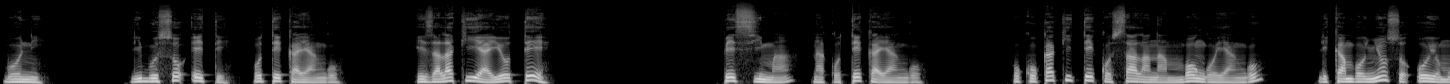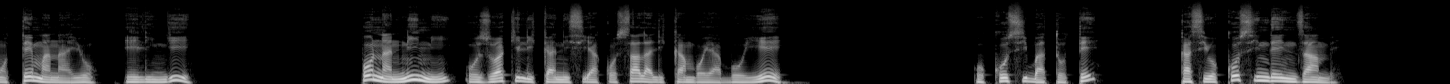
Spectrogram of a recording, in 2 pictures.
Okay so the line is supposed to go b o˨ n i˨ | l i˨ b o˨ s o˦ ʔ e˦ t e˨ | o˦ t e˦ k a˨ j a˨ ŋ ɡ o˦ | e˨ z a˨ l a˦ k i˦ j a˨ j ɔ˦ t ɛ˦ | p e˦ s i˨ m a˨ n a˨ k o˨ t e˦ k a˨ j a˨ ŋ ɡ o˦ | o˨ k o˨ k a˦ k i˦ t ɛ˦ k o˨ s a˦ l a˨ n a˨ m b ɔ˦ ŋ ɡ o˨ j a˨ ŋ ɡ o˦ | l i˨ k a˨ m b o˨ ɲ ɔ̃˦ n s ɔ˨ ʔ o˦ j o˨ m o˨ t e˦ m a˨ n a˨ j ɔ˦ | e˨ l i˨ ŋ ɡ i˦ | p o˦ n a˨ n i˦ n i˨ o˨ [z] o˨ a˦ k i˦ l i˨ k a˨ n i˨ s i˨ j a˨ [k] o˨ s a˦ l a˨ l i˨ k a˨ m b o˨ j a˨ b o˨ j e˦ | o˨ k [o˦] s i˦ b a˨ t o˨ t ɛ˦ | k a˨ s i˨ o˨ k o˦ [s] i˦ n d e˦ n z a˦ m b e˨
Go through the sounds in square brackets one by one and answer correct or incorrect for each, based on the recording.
correct, correct, correct, correct

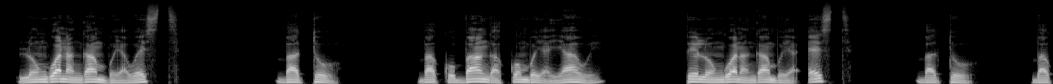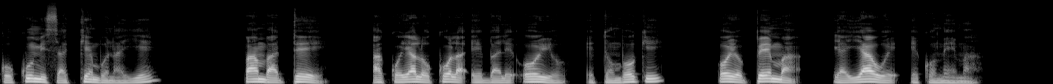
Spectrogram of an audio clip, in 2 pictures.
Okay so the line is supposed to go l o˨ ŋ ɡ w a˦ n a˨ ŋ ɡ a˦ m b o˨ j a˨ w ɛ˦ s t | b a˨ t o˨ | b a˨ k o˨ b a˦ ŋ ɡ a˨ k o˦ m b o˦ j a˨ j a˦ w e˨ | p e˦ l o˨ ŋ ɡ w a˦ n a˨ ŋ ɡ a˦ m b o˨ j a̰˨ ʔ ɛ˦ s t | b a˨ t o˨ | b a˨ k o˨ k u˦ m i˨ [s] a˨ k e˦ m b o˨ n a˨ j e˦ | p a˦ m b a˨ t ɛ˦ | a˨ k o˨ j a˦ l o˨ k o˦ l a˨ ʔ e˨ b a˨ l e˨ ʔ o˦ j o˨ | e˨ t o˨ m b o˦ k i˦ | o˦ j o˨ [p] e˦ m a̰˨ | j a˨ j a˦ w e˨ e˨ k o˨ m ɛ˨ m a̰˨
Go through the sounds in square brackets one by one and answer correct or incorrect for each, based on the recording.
correct, correct

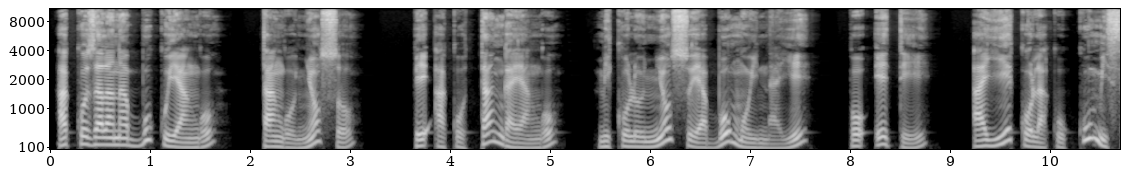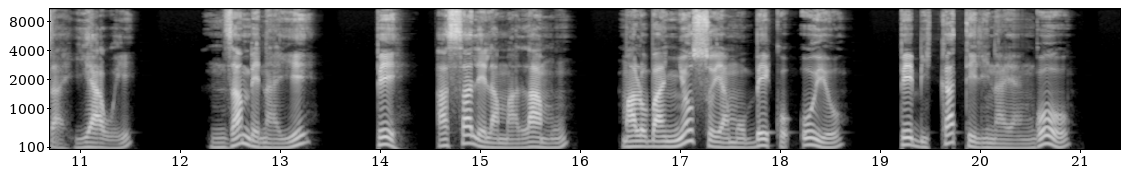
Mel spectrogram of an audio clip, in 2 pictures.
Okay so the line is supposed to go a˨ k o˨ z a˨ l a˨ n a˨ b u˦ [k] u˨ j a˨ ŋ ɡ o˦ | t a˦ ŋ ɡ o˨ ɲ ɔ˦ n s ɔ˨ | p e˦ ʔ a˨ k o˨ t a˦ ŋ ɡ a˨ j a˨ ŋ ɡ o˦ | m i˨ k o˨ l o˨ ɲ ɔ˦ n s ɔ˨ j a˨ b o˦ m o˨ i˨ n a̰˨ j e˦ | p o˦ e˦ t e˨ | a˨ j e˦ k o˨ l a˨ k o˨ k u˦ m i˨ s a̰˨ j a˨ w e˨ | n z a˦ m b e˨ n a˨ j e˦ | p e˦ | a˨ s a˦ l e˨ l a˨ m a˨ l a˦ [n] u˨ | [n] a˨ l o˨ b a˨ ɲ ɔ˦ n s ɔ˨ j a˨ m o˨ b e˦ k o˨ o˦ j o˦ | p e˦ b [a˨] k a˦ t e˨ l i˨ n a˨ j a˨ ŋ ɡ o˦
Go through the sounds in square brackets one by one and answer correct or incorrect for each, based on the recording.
correct, incorrect, incorrect, incorrect

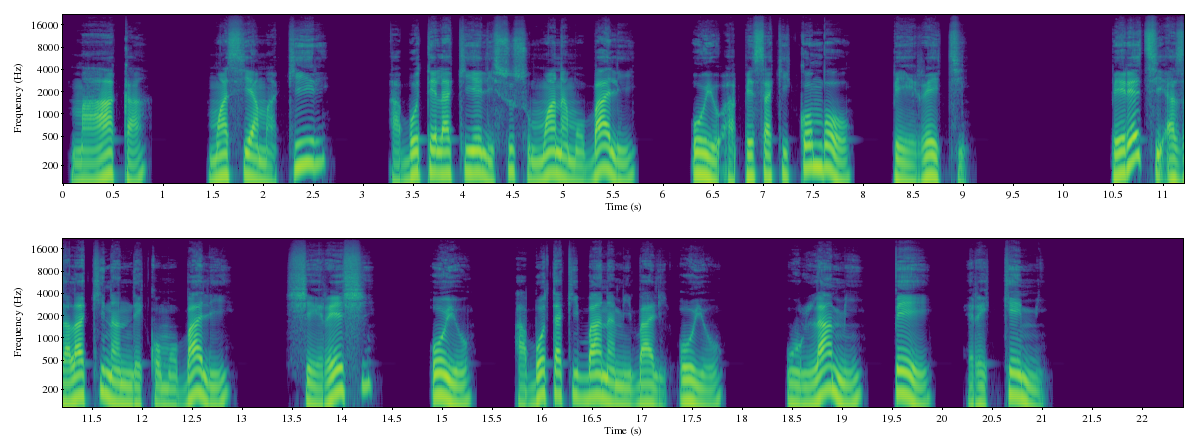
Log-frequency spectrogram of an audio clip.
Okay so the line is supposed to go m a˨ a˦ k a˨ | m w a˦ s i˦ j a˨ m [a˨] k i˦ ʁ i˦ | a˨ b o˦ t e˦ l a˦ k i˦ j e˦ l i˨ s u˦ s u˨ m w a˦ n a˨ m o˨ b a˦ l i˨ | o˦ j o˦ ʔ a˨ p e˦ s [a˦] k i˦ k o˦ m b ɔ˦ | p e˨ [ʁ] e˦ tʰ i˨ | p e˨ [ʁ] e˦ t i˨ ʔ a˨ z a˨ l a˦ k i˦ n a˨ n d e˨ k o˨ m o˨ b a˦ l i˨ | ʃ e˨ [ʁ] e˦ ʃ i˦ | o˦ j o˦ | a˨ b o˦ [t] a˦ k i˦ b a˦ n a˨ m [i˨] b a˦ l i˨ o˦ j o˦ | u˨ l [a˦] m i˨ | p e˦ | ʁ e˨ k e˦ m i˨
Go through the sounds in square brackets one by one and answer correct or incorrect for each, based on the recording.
correct, correct, correct, correct, correct, correct, correct, correct

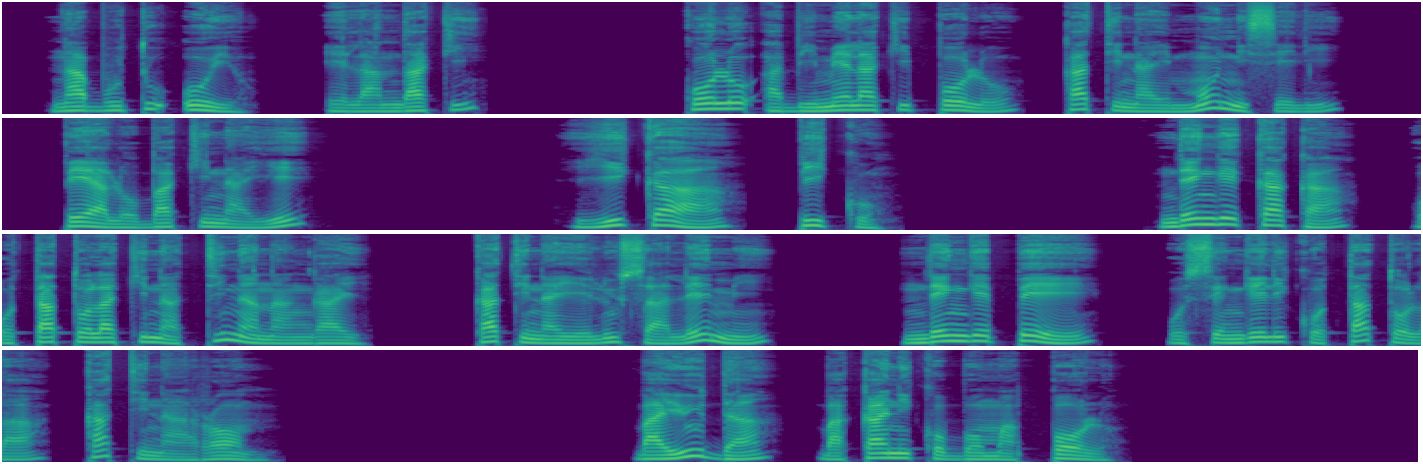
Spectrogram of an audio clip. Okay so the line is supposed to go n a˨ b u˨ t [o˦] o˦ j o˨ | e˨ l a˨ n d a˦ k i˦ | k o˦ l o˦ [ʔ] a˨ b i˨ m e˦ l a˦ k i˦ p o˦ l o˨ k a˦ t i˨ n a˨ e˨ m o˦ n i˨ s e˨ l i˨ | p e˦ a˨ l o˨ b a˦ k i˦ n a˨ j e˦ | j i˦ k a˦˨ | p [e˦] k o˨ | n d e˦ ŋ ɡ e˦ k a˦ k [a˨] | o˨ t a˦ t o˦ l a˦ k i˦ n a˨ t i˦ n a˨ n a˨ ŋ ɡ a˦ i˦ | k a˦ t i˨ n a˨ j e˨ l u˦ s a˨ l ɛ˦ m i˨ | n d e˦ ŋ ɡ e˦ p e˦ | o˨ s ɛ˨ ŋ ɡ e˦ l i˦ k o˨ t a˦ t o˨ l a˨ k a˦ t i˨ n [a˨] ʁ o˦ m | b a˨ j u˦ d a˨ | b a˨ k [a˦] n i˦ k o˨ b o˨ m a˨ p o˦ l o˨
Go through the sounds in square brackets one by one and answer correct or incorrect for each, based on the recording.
incorrect, correct, incorrect, correct, correct, correct

